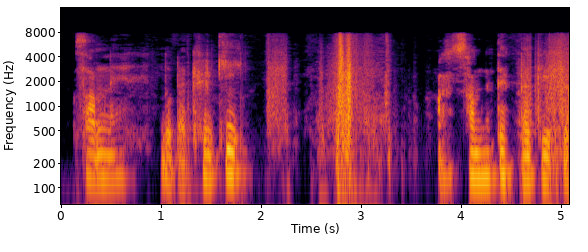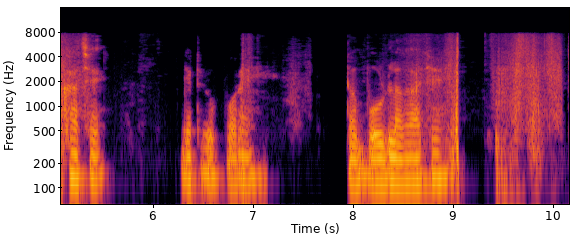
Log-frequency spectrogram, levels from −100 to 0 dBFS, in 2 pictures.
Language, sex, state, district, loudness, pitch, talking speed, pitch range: Bengali, male, West Bengal, Malda, -24 LUFS, 130 Hz, 95 wpm, 120-135 Hz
